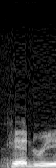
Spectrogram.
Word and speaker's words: Petrie: Kicked out by Andy Lacey, but it was a good job kept in by Kelby Petrie Edwards. Pronounced more formally, Pedri Edwards.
